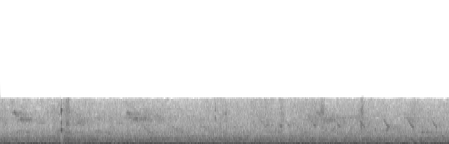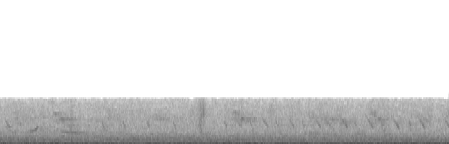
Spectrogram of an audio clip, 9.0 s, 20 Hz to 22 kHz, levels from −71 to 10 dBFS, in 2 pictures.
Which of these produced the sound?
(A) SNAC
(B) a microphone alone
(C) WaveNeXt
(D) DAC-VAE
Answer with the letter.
B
